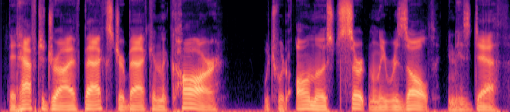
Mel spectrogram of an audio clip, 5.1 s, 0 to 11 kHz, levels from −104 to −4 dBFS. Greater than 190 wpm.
Yes: average, 200 wpm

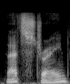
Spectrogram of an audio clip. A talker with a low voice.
Yes: low, 105 Hz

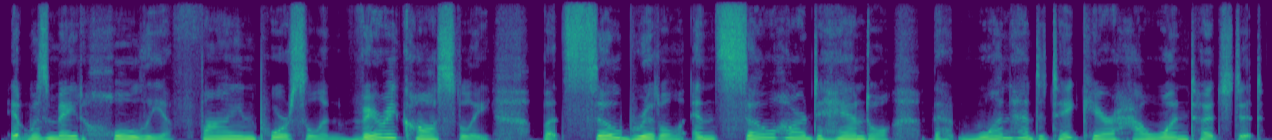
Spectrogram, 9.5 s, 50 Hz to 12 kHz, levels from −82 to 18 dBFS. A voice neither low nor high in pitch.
No: high, 200 Hz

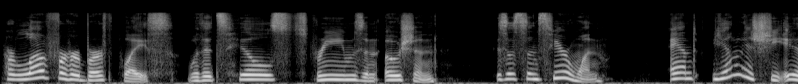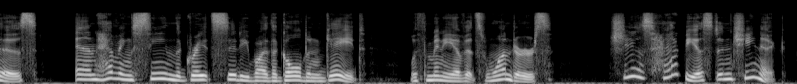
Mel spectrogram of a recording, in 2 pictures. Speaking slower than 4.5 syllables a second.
Yes: 4.2 syllables/s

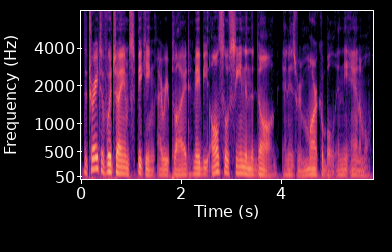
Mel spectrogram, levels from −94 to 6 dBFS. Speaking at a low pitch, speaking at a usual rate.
No: very low, 95 Hz; fast, 225 wpm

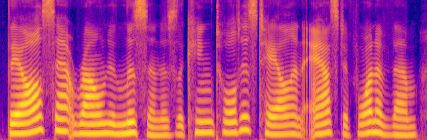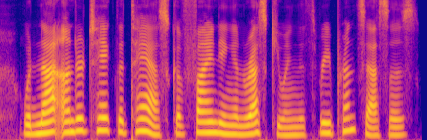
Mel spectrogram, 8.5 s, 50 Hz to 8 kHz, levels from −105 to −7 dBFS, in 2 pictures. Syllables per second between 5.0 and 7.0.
Yes: 5.1 syllables/s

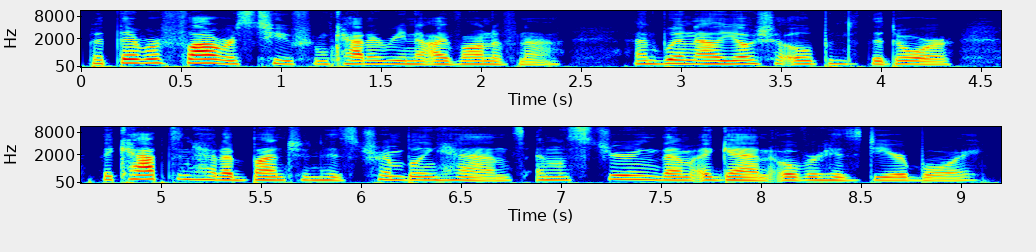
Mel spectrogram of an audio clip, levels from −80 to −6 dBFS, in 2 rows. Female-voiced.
Yes: female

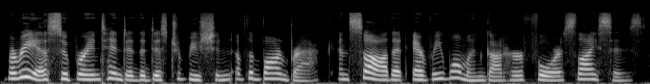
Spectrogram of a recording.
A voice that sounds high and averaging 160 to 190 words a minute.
No: high, 220 Hz; average, 150 wpm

